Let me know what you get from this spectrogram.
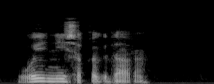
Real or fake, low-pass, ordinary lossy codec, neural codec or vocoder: real; 9.9 kHz; AAC, 32 kbps; none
